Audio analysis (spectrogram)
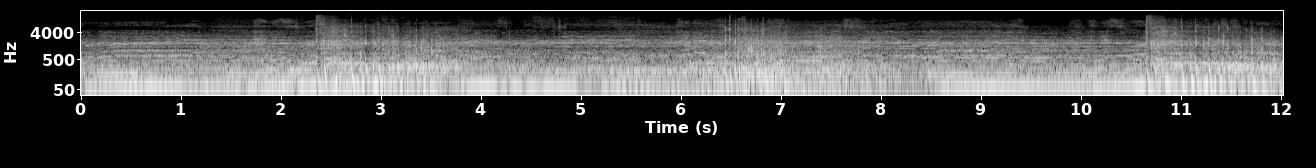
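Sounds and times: loud music: 0:00.0 - 0:12.0
fireworks crackling bursts: 0:02.4 - 0:04.7, 0:06.4 - 0:08.3, 0:10.7 - 0:12.0.

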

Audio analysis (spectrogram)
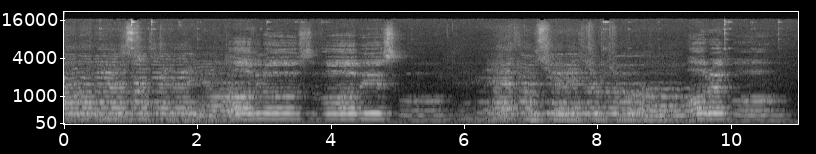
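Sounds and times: unaccompanied plainchant singing: 0:00.0 - 0:11.0.

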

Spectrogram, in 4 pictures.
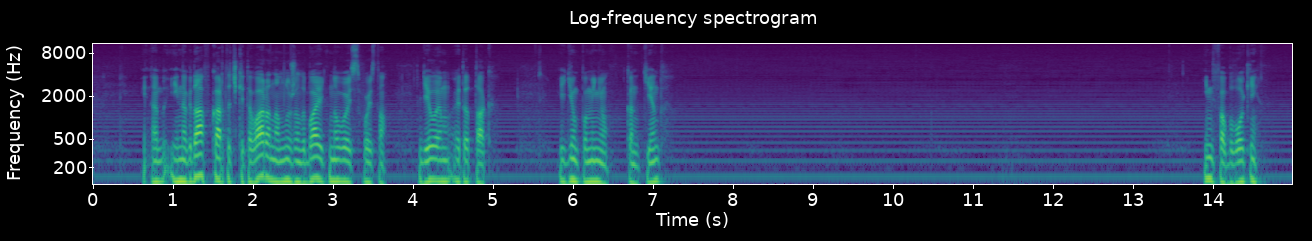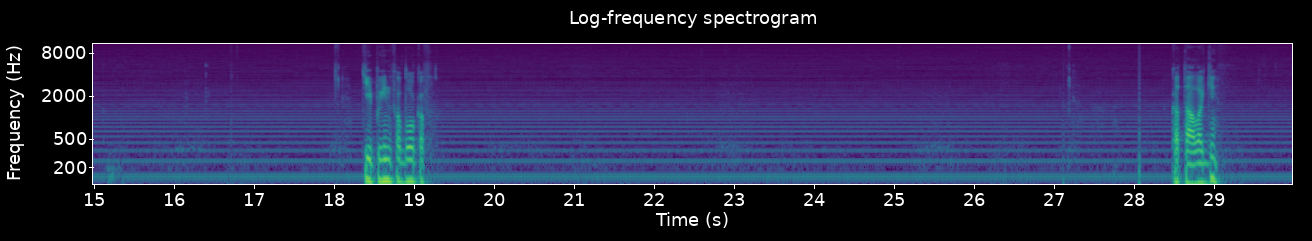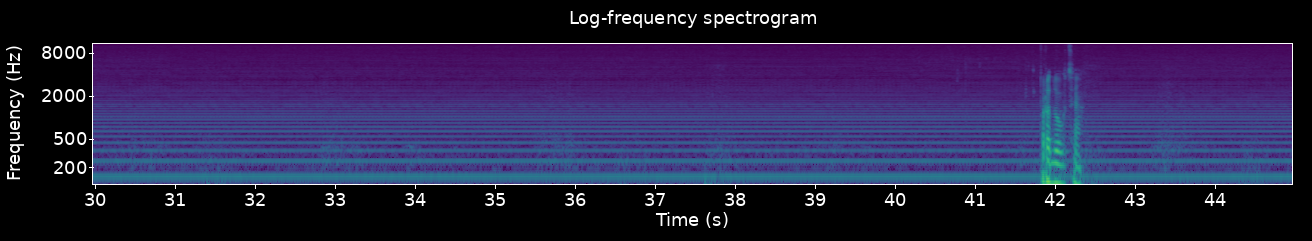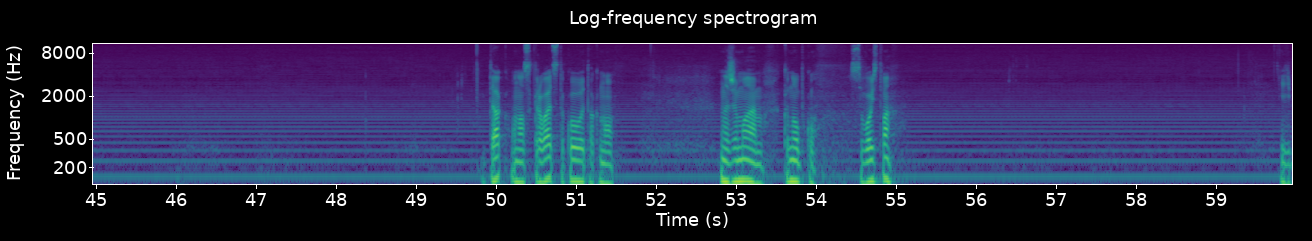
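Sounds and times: electrical mains hum: 0:00.0 - 0:59.9.

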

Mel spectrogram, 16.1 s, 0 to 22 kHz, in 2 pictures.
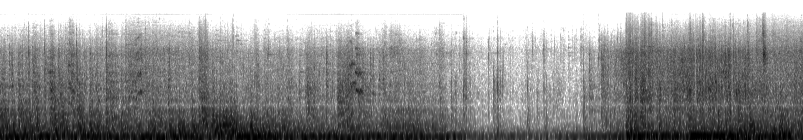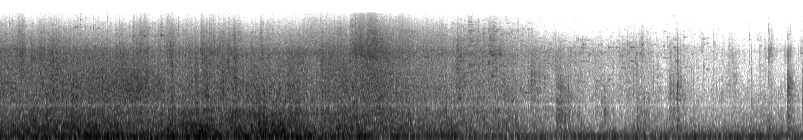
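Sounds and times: fire roaring: 0:00.0 - 0:15.9
deep explosion boom: 0:06.0 - 0:12.6.

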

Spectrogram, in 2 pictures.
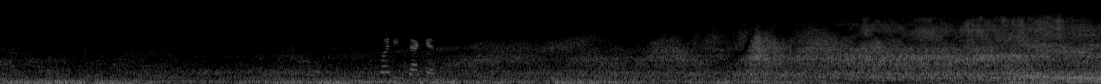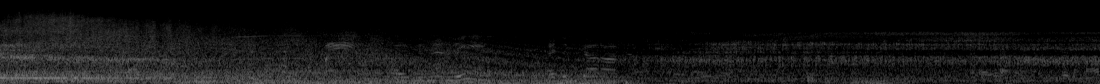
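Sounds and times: model plane motor and propeller whir: 0:00.0 - 0:22.0.

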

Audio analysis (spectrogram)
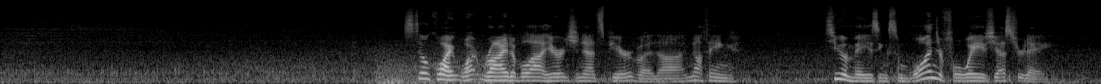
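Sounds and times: surf breaking on beach: 0:00.0 - 0:11.0.

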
